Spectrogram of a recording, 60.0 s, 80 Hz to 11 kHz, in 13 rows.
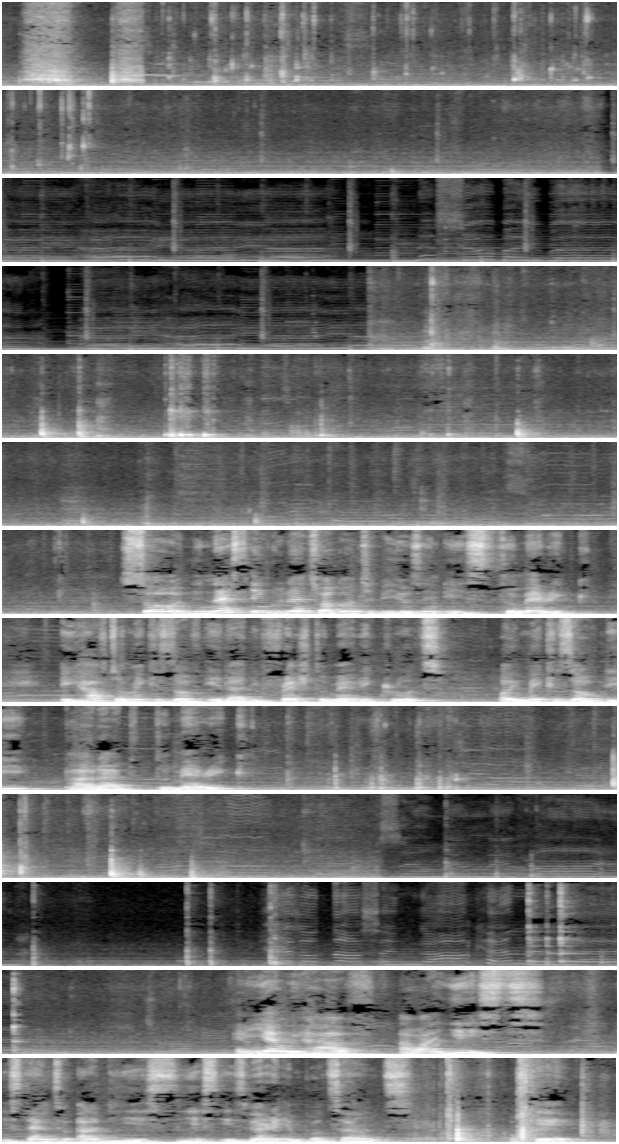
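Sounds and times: background music: 0:00.0 - 0:59.9
jar cap clicks and knocks: 0:18.8 - 0:20.2.

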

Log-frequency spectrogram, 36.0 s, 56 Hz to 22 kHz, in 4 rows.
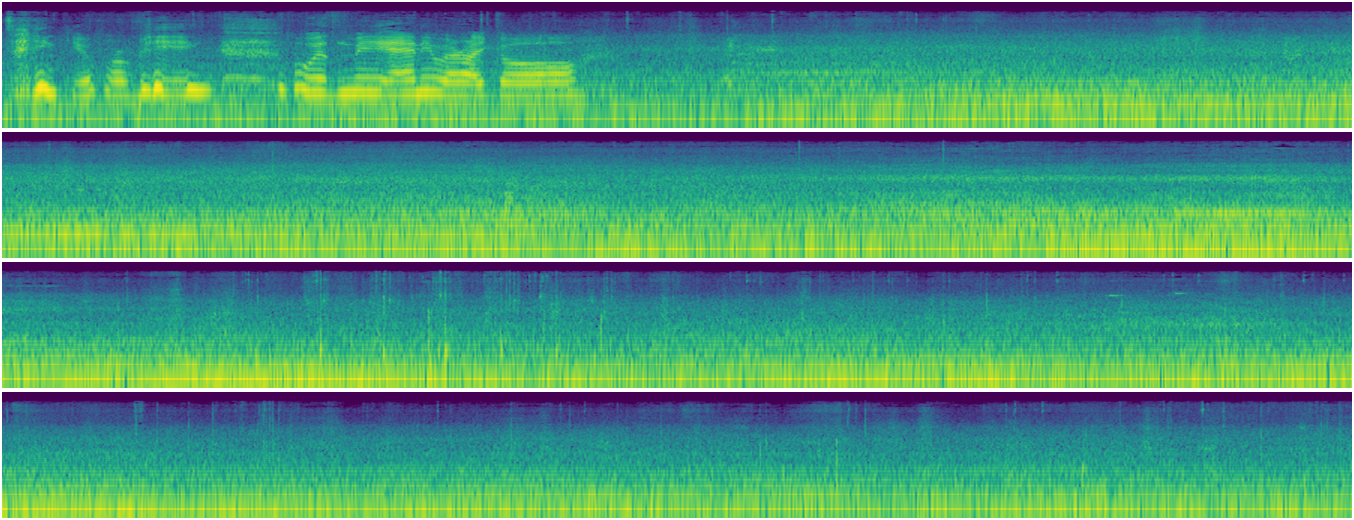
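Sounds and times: cars idling and passing: 0:00.0 - 0:36.0.

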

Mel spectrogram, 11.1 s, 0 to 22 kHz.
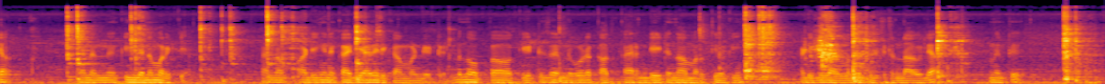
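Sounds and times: metal spoon scraping metal pot: 0:07.4 - 0:09.8.

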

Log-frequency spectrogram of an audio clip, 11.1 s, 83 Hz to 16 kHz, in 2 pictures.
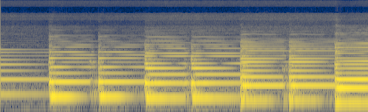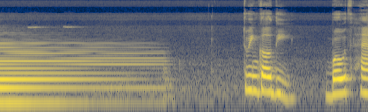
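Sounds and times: piano note ringing: 0:00.0 - 0:08.2.

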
